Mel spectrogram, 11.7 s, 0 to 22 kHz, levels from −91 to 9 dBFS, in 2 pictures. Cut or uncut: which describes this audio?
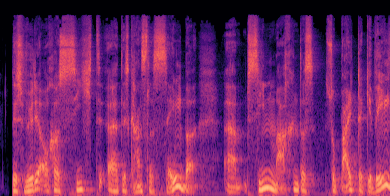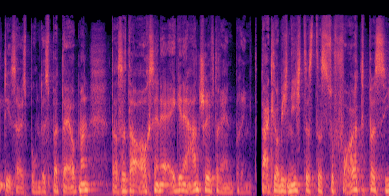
uncut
